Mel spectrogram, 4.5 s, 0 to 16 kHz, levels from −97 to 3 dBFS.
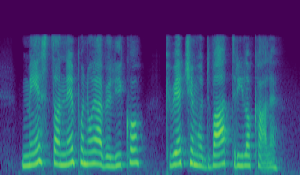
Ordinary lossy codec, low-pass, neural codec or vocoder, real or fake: none; 7.2 kHz; codec, 16 kHz, 1 kbps, X-Codec, WavLM features, trained on Multilingual LibriSpeech; fake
